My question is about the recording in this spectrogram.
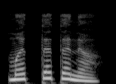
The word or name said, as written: ಮತ್ತತನ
